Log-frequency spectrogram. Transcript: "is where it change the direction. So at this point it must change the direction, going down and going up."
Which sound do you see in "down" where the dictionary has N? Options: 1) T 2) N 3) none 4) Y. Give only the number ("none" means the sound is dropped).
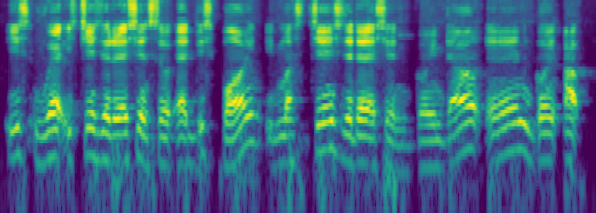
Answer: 2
